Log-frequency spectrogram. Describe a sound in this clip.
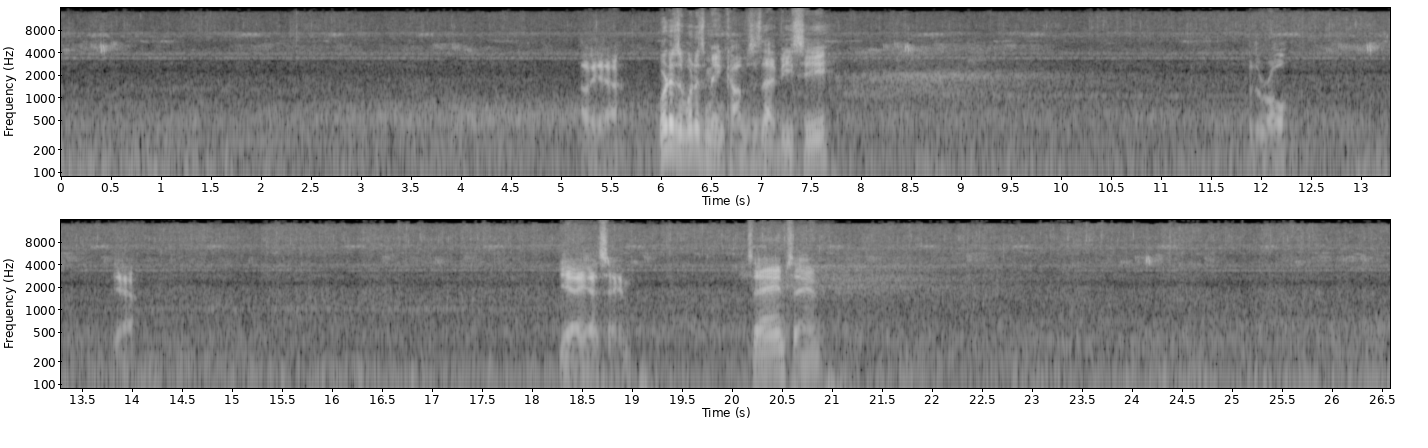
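A river rushes steadily.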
